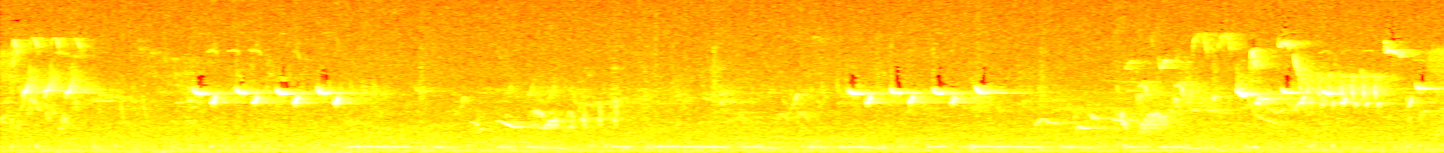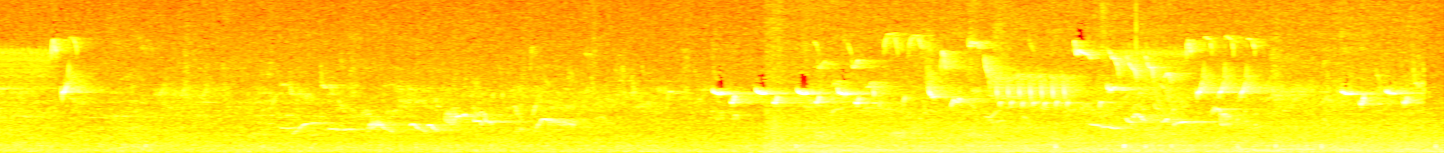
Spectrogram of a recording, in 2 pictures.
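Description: Birds chirping outdoors in short bursts of quick high notes that come back every few seconds, over a faint steady background noise.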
